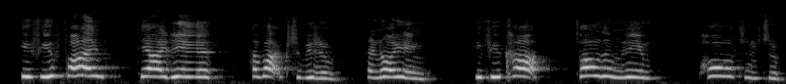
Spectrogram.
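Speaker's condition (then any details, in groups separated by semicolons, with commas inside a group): Cerebral palsy; wheelchair user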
